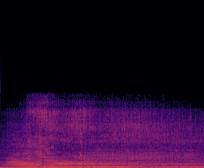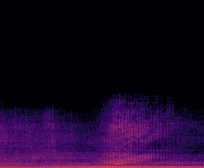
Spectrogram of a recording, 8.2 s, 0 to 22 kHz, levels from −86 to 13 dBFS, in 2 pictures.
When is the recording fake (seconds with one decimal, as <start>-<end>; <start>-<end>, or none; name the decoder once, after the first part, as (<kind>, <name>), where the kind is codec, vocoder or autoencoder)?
none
